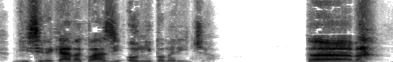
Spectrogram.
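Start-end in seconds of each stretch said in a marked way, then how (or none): 3.0-3.8 loud, scoffing dismissal; high, loud ironic scoff; ironic exclamation. A narrator's reading. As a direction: burst out with mocking disbelief. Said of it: "esclamò ironicamente Dubert".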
